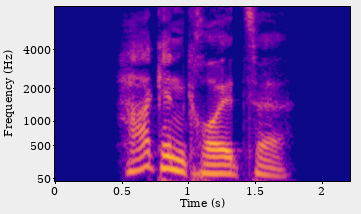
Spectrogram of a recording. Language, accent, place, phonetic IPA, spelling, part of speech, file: German, Germany, Berlin, [ˈhaːkn̩ˌkʁɔɪ̯t͡sə], Hakenkreuze, noun, De-Hakenkreuze.ogg
- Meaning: nominative/accusative/genitive plural of Hakenkreuz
